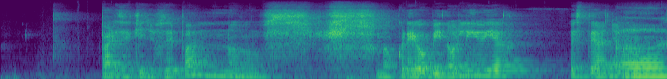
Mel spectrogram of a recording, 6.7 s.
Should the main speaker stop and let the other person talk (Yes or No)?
Yes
